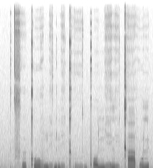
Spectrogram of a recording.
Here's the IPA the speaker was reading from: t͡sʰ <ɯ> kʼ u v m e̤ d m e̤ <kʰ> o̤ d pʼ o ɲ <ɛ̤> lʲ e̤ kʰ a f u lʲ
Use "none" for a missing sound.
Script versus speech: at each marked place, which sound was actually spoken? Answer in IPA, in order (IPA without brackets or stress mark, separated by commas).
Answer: ɯ, kʰ, e̤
